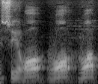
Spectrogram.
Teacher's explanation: را پر زبر ہے، یہ را موٹا ہوگا، یہاں پر را زبر ہے یعنی را پڑھیں گے، اس طریقے سے پڑھیں گے۔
